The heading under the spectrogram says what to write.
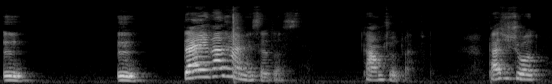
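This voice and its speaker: A woman teaches Turkish vowel sounds in a relaxed, chatty video lesson, and her pitch sits a little high and moves about a lot. She repeats each sound over and over for the listener to copy. The voice rings with the echo of a bare room. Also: a little hiss or hum.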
